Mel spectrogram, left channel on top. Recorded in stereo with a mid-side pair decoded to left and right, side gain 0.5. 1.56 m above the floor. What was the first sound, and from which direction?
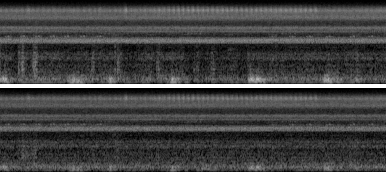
An insect, 25° left.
